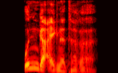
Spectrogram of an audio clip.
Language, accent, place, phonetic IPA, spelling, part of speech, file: German, Germany, Berlin, [ˈʊnɡəˌʔaɪ̯ɡnətəʁə], ungeeignetere, adjective, De-ungeeignetere.ogg
- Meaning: inflection of ungeeignet: 1. strong/mixed nominative/accusative feminine singular comparative degree 2. strong nominative/accusative plural comparative degree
